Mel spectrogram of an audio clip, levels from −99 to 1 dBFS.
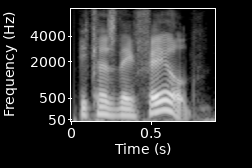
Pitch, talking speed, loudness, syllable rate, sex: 140 Hz, 200 wpm, -16 LUFS, 8.2 syllables/s, male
